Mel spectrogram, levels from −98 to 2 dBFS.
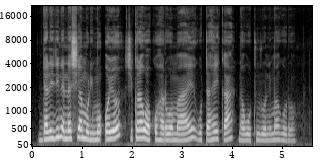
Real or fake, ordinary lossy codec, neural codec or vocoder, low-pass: real; none; none; none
